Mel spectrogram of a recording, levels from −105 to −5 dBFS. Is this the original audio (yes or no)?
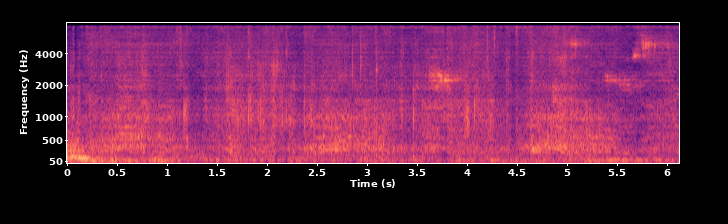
no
